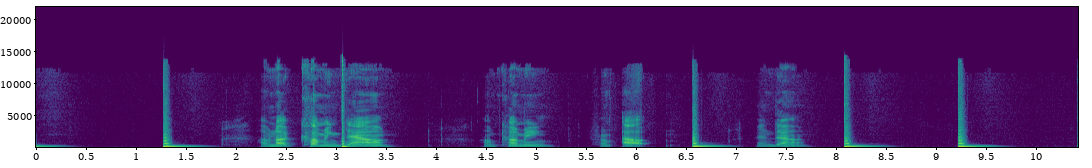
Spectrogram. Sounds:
playing congas

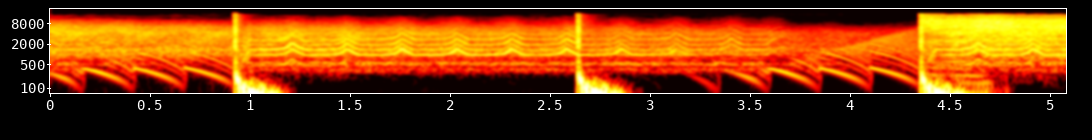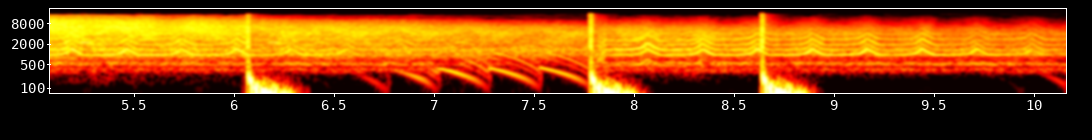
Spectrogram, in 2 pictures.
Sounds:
music, dubstep

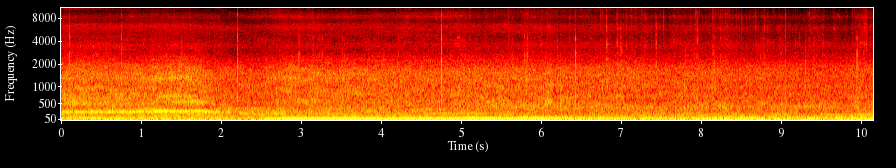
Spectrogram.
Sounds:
outside, urban or man-made, bicycle

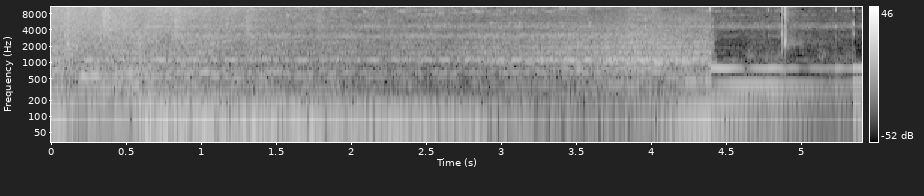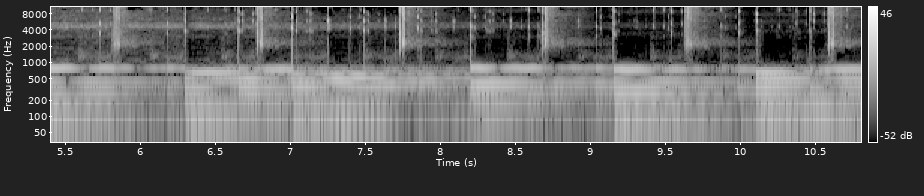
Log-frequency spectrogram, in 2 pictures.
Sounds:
soundtrack music, music

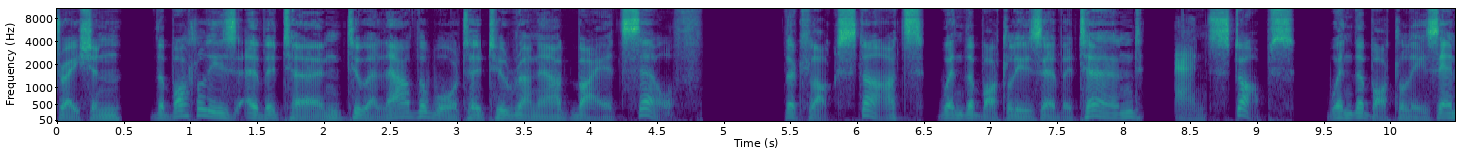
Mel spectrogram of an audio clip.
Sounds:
speech

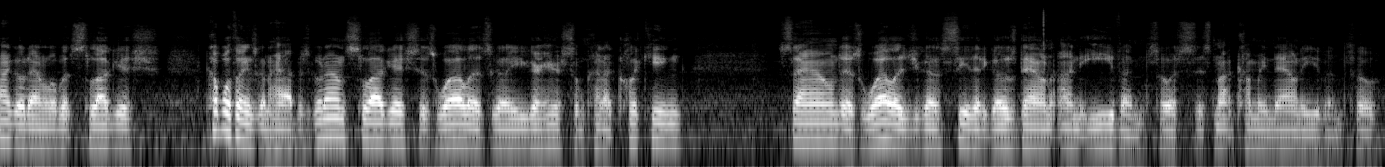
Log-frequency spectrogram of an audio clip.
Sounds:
speech

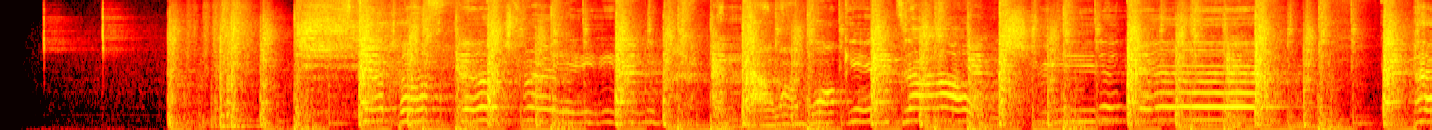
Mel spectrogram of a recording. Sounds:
music, playing bass drum, singing, bass drum

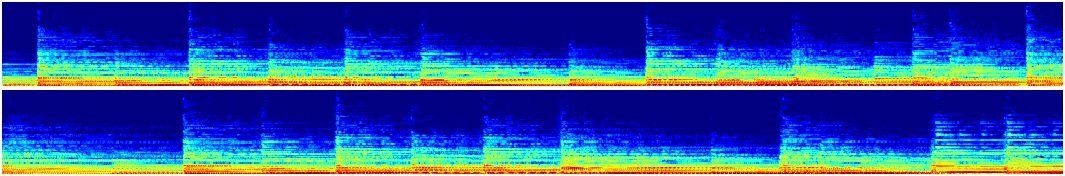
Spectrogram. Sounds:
music

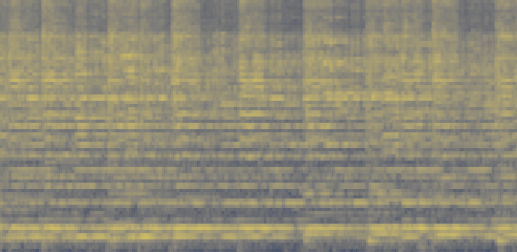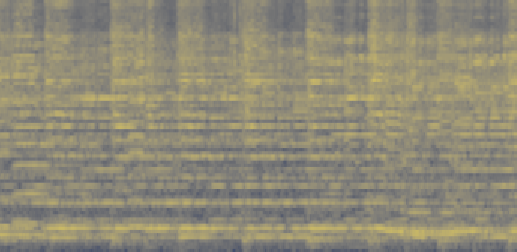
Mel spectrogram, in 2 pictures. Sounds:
music, musical instrument, fiddle

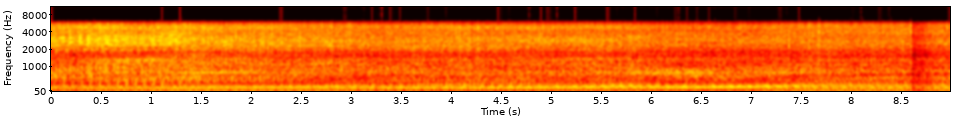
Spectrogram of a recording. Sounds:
car, vehicle

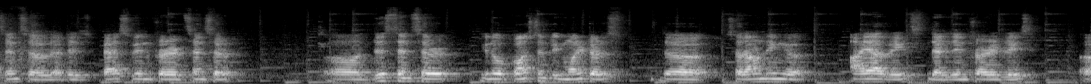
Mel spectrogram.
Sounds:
music

